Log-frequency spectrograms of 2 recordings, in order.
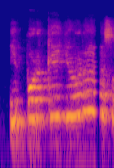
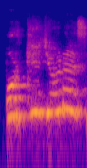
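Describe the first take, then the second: First: High, irritated mother's question; annoyed. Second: Much higher, irritated mother's question; annoyed. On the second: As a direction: push the question up high and annoyed. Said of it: "así como". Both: Retold or imitated.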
